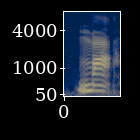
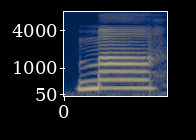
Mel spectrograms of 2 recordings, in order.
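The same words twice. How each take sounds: First: The pitch falls from high to low. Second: The pitch rises from low to high. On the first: It is a word to scold someone. "This goes down" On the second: It means hemp. "This tone goes up"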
